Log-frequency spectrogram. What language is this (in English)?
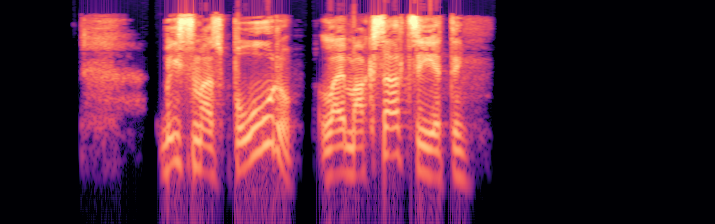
Latvian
